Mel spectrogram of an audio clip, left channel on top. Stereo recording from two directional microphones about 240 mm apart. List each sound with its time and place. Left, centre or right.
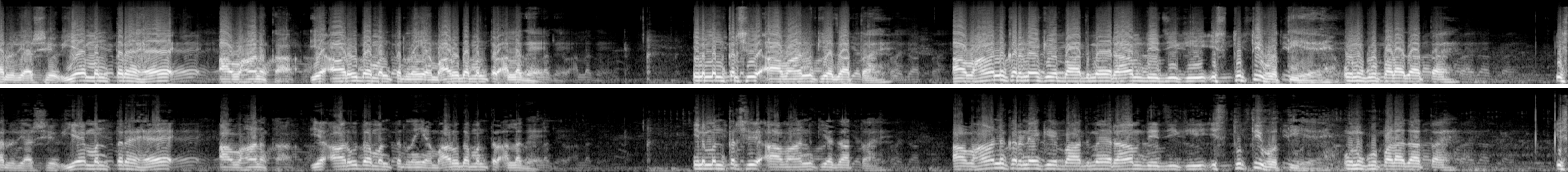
0.0 s a man's voice: left
6.9 s a man's voice: left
